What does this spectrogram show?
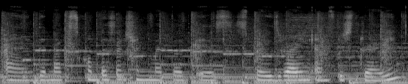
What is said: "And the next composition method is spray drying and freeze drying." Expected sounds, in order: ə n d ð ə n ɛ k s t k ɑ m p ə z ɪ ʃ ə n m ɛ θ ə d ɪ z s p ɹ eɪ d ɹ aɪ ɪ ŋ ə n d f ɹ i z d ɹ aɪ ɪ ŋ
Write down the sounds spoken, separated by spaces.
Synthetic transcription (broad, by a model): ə n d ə n ɛ k s t k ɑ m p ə s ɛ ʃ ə n m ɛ t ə d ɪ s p eɪ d ɹ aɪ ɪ ŋ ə n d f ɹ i s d ɹ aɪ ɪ ŋ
